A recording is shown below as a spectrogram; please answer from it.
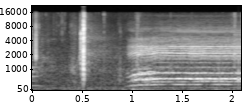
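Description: A small group of voices singing an improvised a cappella circle song, holding steady chords in several parts. The singing breaks off at the start, with a single sharp click in the short gap, then resumes about a second in with a held chord.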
